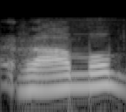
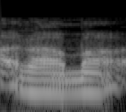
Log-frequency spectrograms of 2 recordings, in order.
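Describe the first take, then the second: First: The name ends with a final 'o' vowel. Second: The name ends with a final 'a' vowel. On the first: The speaker calls it wrong. "रामो बिल्कुल नहीं बोलना चाहिए" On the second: The speaker calls it right. "रामा रामा"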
